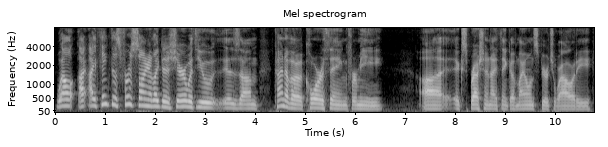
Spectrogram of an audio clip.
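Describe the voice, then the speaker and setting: A man's voice: fairly high pitch, unhurried, smooth. An American man speaking informally and reflectively as a guest musician, with hesitant, grateful phrasing. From Minnesota, United States. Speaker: guest singer-songwriter. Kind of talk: informal, personal talk between songs.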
